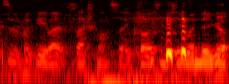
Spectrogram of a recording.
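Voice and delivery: usual speaking voice

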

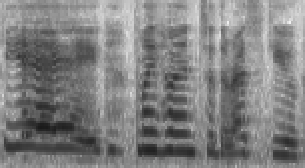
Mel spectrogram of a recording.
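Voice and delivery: greeting her fiance back, high happy cheer; excited cheer. Retold or imitated. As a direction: squeal with delight that help has come. Relieved when fiance arrives.

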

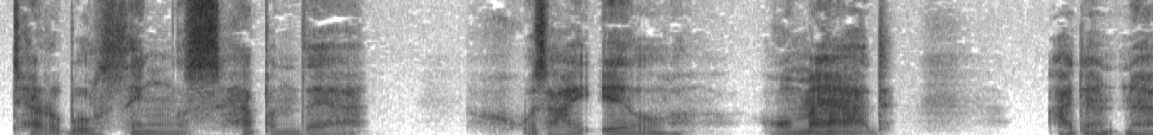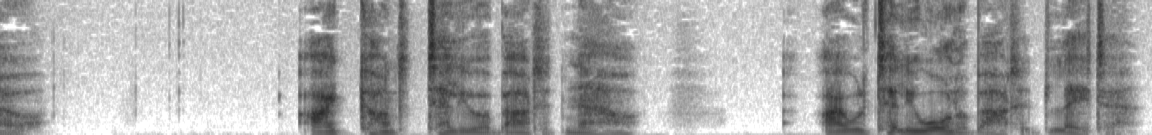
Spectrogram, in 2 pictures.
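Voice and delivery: soft, haunted near-whisper; hushed whisper. A narrator's reading. Jonathan tells Mina of terrible things, hushed. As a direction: speak softly, as if too ill to tell it. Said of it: "Jonathan whispered".

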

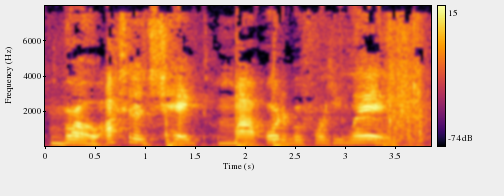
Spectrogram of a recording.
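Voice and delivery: loud, slow frustrated outburst; upset about the missing burger; mad. Real, not acted. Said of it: "That just made me so mad".

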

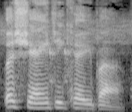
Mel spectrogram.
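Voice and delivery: ordinary delivery, nothing marked

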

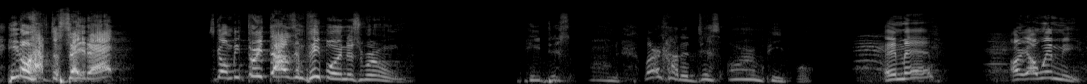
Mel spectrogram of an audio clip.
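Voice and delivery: normal talking voice

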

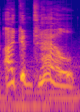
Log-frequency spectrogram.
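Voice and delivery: high, loud, slow wail; bawling. Acted. Mother Sissy despairing, high loud wail. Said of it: "bawled Sissy".

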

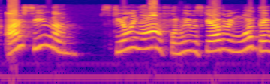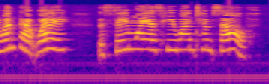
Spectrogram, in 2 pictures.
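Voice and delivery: put-on fussy, clever boy explaining eagerly; Piggy's voice. Piggy's dialogue in a reading.

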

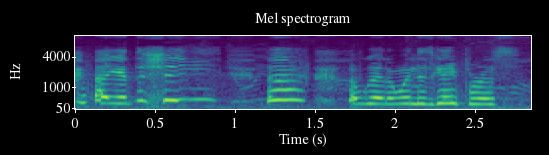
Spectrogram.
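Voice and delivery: ordinary talk

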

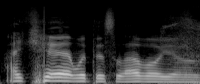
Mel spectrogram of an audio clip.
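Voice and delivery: normal talking voice

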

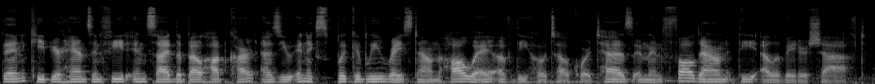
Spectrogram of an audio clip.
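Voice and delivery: ordinary delivery

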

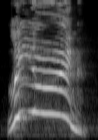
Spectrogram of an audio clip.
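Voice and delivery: very high, loud shout of a name; child crying out to a friend; excited cry. Acted. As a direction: yell the name in sudden discovery. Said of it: "I cried".

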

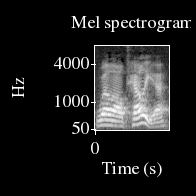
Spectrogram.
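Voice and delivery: usual speaking voice

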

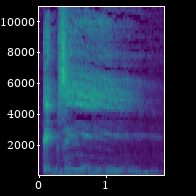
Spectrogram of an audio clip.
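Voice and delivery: usual speaking voice

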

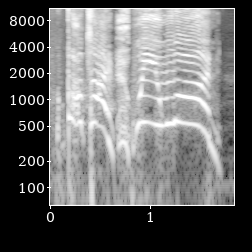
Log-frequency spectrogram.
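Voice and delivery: high-pitched victory shout; too loud. Real, not acted. Gamer telling the boys they won the match, too loud. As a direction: cheer the win at the top of your pitch. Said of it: "I'm sorry I'm too loud".

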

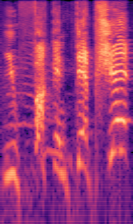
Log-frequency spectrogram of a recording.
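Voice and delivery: real furious shout, high and loud; angry. Real, not acted. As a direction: yell it at them in outrage. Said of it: "Why are you so angry?".

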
